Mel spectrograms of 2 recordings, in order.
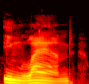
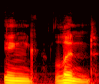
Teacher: the pronunciation shift of that last vowel, how that A in land has become a schwa · Shown in: second take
